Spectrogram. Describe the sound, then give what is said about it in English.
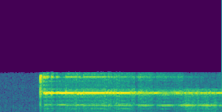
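After a moment of silence, a breath bowl is struck once to help move energy and rings out with a bright, steady metallic tone and layered overtones that slowly fade. No one speaks. “I'm going to be using one of my breath bowls to help to move energy just for a moment.”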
